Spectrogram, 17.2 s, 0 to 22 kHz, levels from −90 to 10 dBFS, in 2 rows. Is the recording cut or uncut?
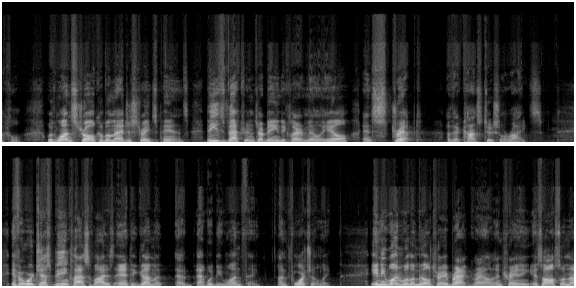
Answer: cut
